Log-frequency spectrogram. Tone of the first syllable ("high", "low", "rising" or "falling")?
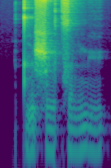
low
